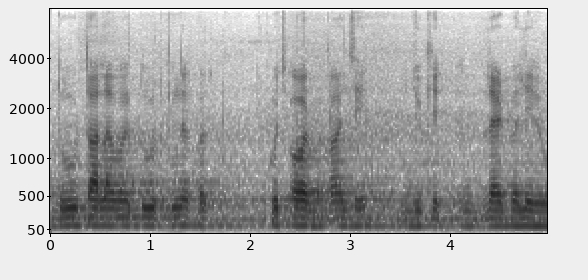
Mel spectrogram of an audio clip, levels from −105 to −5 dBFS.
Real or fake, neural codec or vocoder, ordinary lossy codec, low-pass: real; none; none; none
